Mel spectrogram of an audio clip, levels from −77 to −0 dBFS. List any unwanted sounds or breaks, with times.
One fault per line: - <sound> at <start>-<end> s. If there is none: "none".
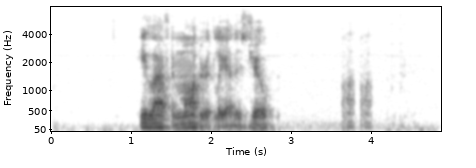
- laugh at 3.6-4.0 s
